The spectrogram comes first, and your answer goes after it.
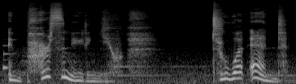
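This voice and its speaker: A woman's voice: mid-range voice, very animated, unhurried. A woman voicing a proud female knight who speaks in a cool, clipped and sardonic way. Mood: wary. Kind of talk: video game voice acting. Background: game music.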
